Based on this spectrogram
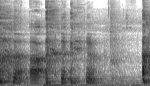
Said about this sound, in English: He's got the cough this week. Somebody always has it.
